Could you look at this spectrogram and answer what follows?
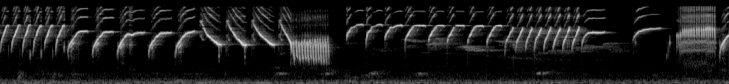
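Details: Canary song used to provoke other canaries into singing: rapid series of repeated downslurred whistled notes changing into new trills, a brief harsh buzzy burst around the three-second mark, then more rolling repeated phrases.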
